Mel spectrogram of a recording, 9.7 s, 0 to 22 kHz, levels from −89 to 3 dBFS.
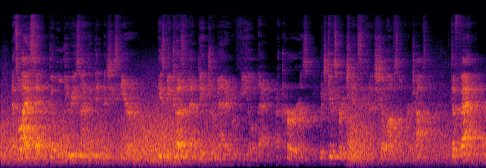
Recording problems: off-mic speech; far
room echo; noticeable; dies away in 1.4 s
thin; very slightly; fading below 300 Hz
wind noise on the microphone; heavy; until 4.5 s and from 7 s on; 8 dB below the speech

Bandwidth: 15 kHz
